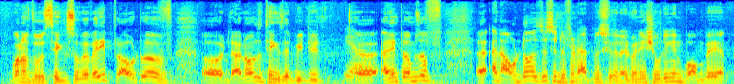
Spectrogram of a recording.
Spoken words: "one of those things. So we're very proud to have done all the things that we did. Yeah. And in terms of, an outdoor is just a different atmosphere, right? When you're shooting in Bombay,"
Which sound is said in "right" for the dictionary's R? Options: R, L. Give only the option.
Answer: R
